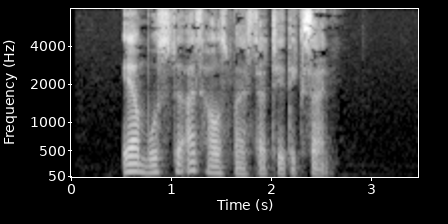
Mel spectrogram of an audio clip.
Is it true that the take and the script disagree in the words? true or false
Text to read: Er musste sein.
true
